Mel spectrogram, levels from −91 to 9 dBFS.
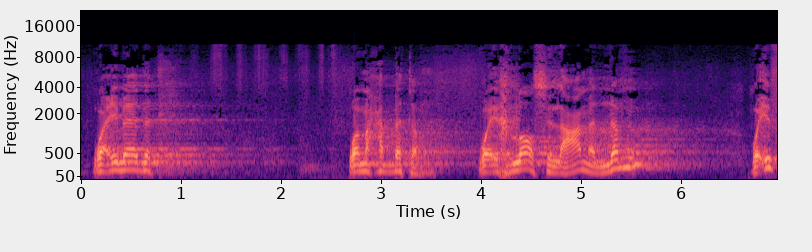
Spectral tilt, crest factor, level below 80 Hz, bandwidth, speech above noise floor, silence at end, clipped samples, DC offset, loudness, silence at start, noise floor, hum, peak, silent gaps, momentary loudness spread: -6 dB/octave; 18 dB; -52 dBFS; 11 kHz; 29 dB; 0 s; under 0.1%; under 0.1%; -17 LUFS; 0.1 s; -45 dBFS; none; 0 dBFS; none; 19 LU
